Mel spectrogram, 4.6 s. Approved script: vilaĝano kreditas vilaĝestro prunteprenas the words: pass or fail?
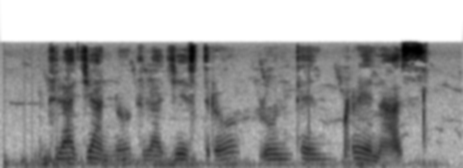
fail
